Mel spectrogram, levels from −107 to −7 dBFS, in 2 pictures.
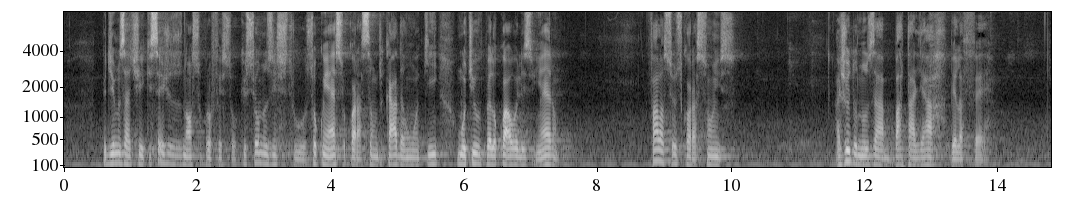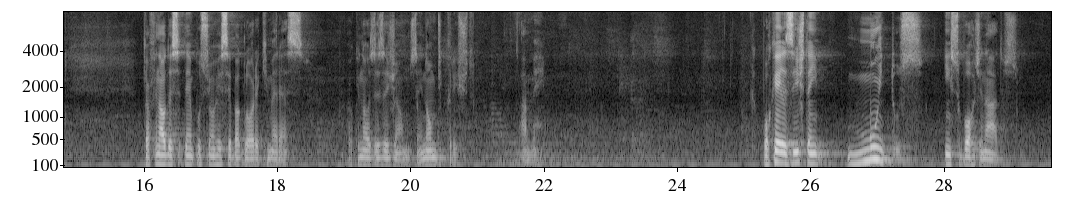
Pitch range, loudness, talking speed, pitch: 100-125 Hz, -32 LUFS, 130 wpm, 115 Hz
